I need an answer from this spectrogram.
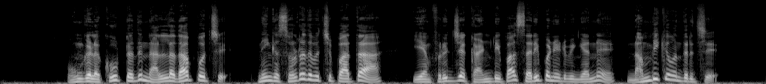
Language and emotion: Tamil, happy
